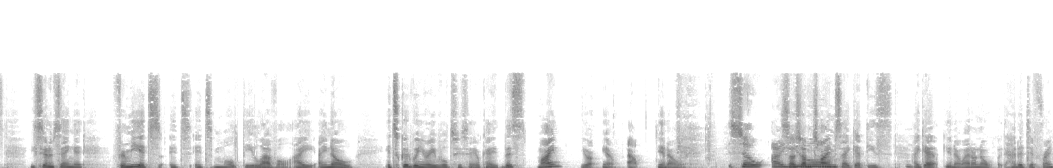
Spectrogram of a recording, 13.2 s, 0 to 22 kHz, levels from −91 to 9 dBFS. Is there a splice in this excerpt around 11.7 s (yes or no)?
yes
